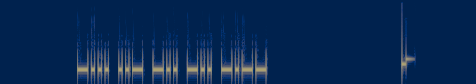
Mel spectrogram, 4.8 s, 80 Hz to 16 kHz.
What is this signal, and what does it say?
Morse code, heard as a keyed tone, about 34 wpm, 700 Hz. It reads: BUDDY
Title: Top 1751-2000 Words 35wpm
